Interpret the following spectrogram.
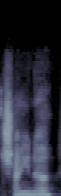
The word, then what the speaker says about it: Qin: qin empire emperor of china so the first dynasty is the qin dynasty spelled with a q because the first emperor chin united china and these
